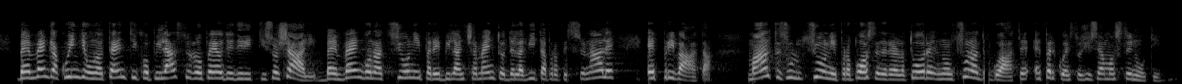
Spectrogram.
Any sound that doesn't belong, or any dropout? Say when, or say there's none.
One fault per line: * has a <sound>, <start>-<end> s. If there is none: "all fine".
* has a dropout, 9.8-9.9 s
